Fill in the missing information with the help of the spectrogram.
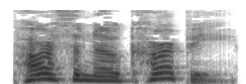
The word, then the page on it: parthenocarpy: British English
